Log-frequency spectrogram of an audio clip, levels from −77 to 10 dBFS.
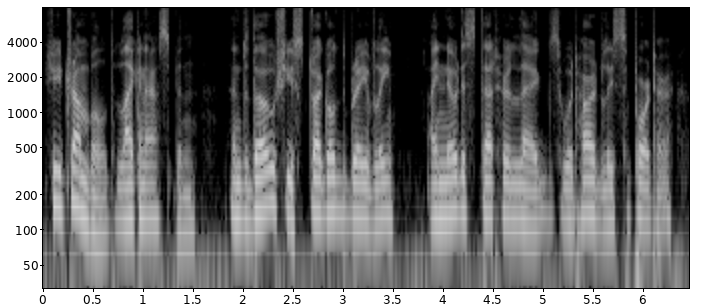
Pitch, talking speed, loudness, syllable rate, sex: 120 Hz, 175 wpm, -18 LUFS, 5.1 syllables/s, male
